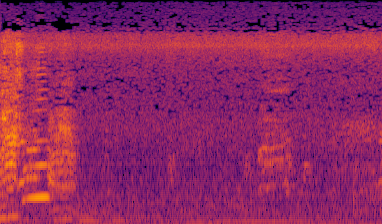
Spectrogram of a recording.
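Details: White domestic goose, among many geese, gives a loud, harsh honk at the start, followed by fainter nasal calls over a steady background hiss.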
